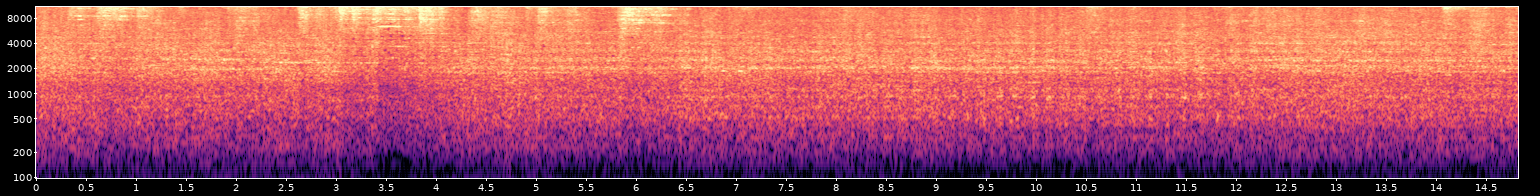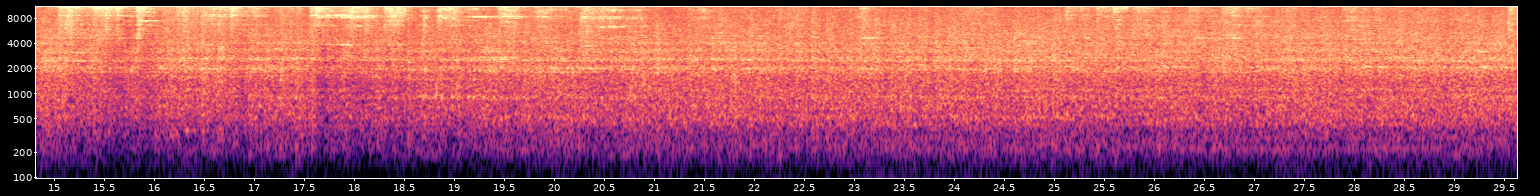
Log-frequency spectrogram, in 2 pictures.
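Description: CSX intermodal freight cars rolling past at speed: a steady, loud rumble of steel wheels on rail with a thin, steady high squeal from the wheels.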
